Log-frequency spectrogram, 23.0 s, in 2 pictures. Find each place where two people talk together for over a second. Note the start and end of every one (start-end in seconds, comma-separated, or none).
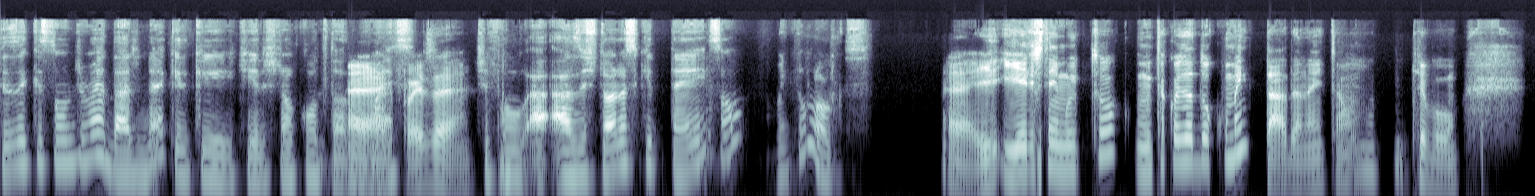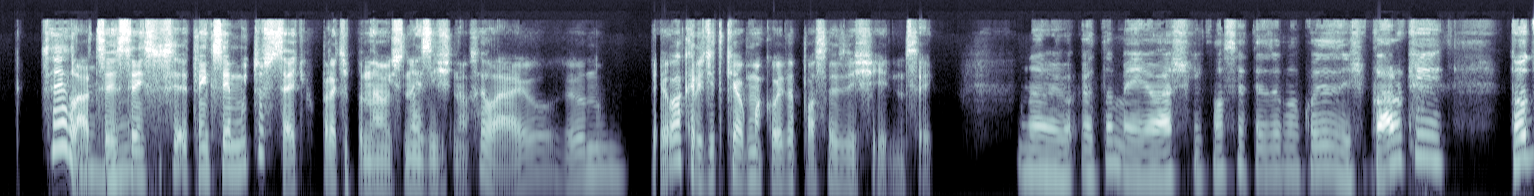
none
